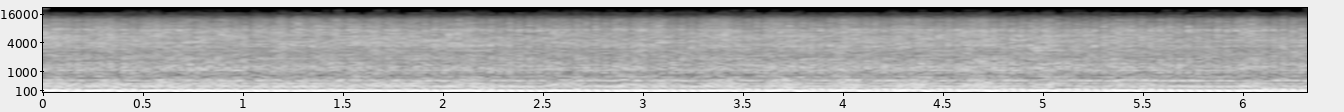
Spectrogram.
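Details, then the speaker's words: Mazda RX7 12A rotary barn find that sat for years: heavy, lumpy, surging running on starting fluid only. Powering the carb solenoids didn't help; it won't draw fuel even with a full float chamber and cuts out when the spray stops. Owner may try another carb. "I can only get it to run on the start you bastard"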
